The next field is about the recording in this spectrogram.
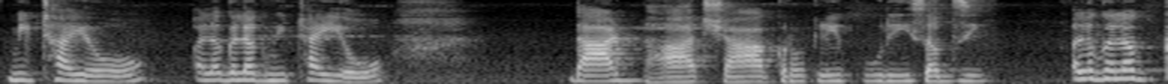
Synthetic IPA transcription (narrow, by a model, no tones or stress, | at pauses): miʈʰajo | ɐləɡələɡmiʈʰaijo | d̪aːɽbʱaːɾʃaːkɾoːʈlipuɾisəbziː | ələɡələɡ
